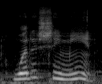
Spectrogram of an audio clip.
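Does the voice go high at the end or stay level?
level. The voice stays fairly level at the end.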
